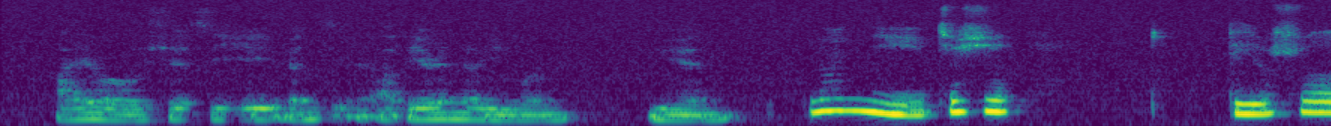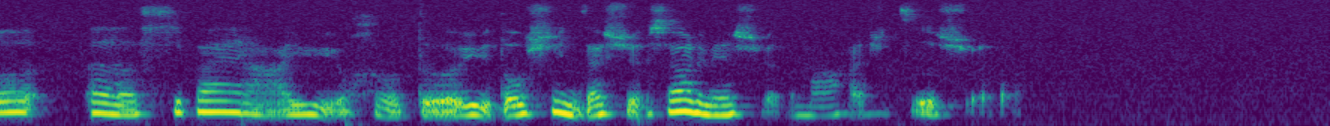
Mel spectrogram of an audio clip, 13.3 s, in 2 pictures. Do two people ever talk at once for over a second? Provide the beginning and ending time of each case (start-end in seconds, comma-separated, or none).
none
